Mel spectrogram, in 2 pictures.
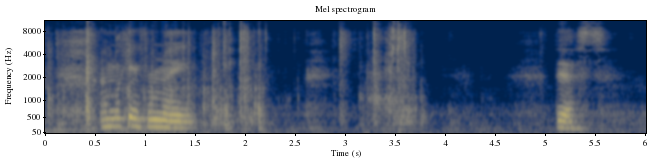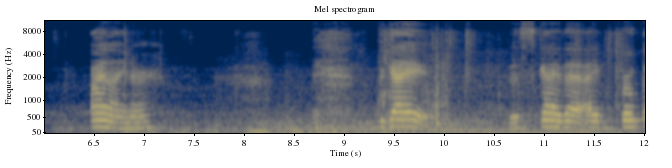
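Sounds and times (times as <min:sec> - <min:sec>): makeup items clicking and clattering: 0:00.0 - 0:03.9, 0:09.3 - 0:12.0.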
